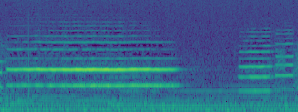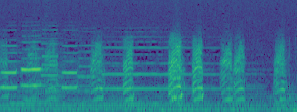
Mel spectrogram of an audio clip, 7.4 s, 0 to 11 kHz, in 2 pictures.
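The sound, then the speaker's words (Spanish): Geese honk and quack loudly, first a long drawn-out honk, then a rapid series of short, choppy calls from several birds overlapping. “Y ocurrió que el rey de aquellas tierras, que tenía 60 gansos y necesitaba una pastora que se los cuidase, le preguntó si quería encargarse de los gansos, a lo que ella accedió.”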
